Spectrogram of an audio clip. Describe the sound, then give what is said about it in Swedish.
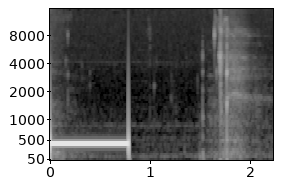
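A single steady telephone line tone lasts just under a second as a call is placed to a healthcare coordinator one morning. Silence follows, then a brief faint rustle. “det passar väldigt bra att ringa till Elisabeth Löpare Johansson som är samordnare för nära vård på SKR, se om hon svarar den här förmiddagen”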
